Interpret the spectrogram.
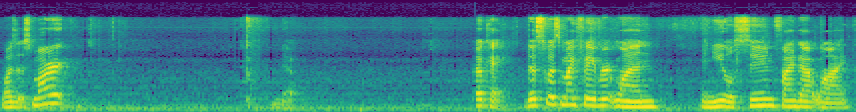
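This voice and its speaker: A woman's voice: medium pitch, slow pace, long pauses. A woman teacher talking casually to children about poems, in a conversational way that puts questions to listeners. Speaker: teacher reading to pupils.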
